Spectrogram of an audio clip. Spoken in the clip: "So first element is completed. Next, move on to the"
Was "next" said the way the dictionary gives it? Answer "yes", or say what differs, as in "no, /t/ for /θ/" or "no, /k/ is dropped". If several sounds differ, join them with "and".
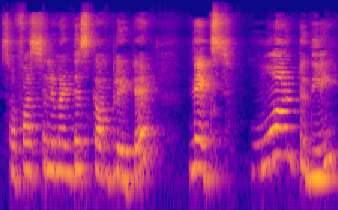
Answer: yes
